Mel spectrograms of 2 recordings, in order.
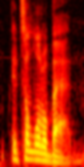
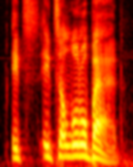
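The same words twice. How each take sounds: First: Said in the usual way. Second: Louder, mock-grave verdict; "It's a little bad" with the word "little" leaned on, louder; emphatic understatement. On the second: Real, not acted. Emphatic verdict, then repeated quietly.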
